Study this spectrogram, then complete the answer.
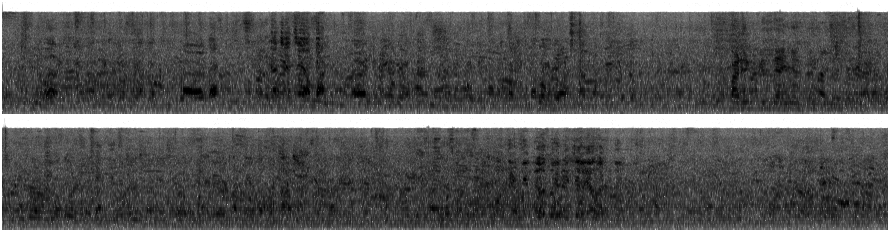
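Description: A crowd of people chatter all around outdoors.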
